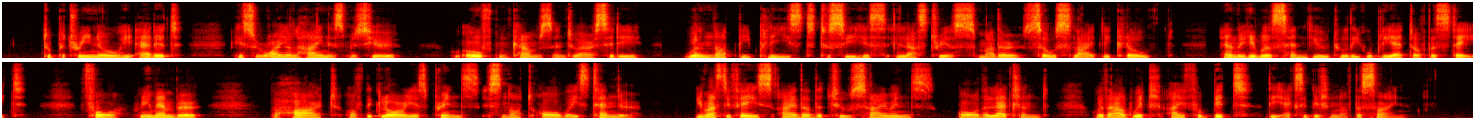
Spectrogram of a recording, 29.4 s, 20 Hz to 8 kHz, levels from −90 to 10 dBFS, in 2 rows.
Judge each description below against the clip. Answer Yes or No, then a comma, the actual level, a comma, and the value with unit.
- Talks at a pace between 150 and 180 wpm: No, average, 140 wpm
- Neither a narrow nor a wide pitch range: Yes, average, 4.0 semitones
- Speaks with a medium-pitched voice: No, low, 130 Hz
